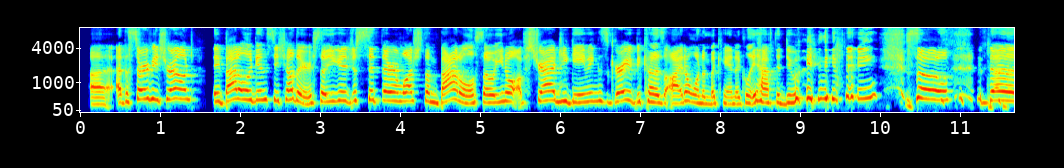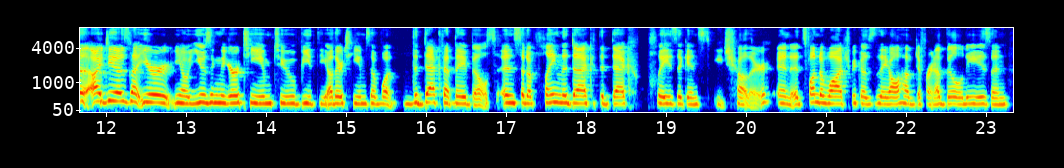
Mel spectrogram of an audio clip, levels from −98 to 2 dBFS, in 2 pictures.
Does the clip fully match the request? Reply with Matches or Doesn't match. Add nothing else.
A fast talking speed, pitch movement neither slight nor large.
Doesn't match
